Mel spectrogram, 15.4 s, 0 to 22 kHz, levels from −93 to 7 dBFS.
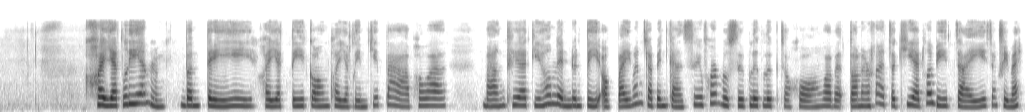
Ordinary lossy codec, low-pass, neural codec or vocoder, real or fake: none; 9.9 kHz; codec, 24 kHz, 0.9 kbps, WavTokenizer, small release; fake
